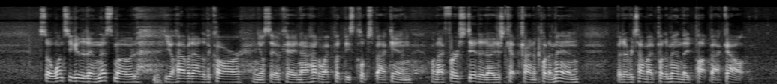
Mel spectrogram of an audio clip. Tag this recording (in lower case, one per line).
speech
